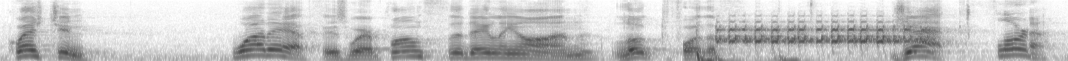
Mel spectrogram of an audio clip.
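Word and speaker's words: Ponce de León: want to block question what if is where panther de leon looked for the jack florida fountain of youth florida is right it's it's pronounced punts daily on i said punk because i had something in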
